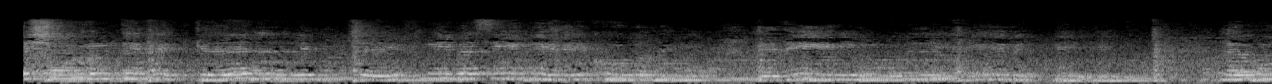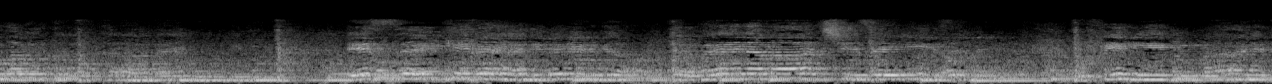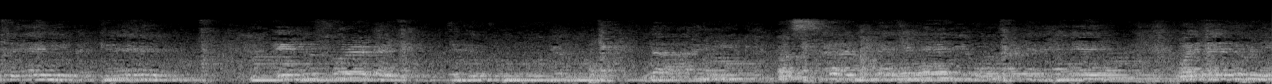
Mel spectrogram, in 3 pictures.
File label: guitar; egypt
